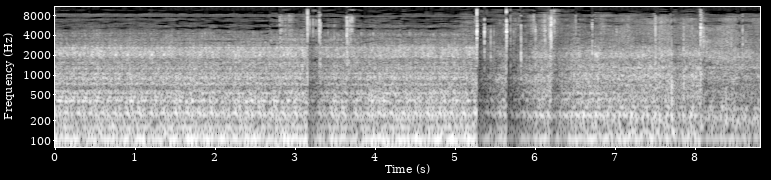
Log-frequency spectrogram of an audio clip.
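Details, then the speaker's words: 1987 Ford E350 motorhome, naturally aspirated 6.9 IDI diesel, 220,000 km, started after sitting two months: loud clattery idle holding a fairly steady beat with a couple of brief dips, otherwise running normally. "oh yeah that's at 6.9 for you sitting two months by idle"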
